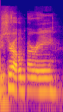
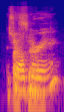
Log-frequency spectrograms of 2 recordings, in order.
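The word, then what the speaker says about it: Gérald Marie: How do I pronounce Gerard's last name? Gerald Marie. Gerald Marie.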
